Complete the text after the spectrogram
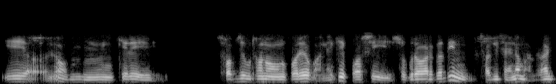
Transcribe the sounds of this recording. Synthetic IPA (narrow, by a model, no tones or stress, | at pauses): ḛlokeɾi | sʌb̚d͡zʌuʈʰawnuawnupʌɾjobʱʌ̰nekipʌsʰisukrʌwarkod̪insʰʌɡisʰʌjnʌbʱʌnɾan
